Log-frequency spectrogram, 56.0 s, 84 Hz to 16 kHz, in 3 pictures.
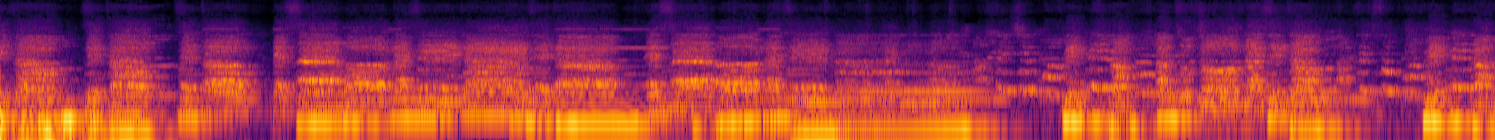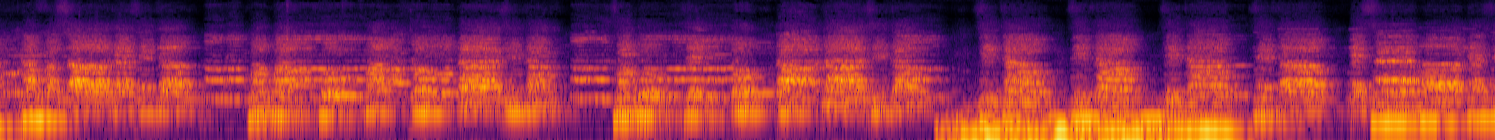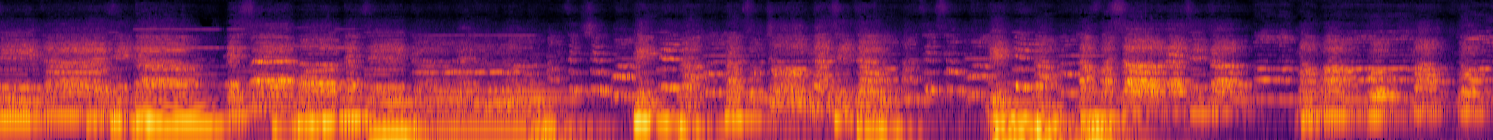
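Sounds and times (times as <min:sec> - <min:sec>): mixed choir singing gospel: 0:00.0 - 0:56.0
electronic keyboard: 0:03.7 - 0:19.9, 0:30.4 - 0:48.8
deep bass line: 0:30.4 - 0:33.8.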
